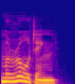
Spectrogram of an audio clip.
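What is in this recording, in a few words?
"marauding", English, British English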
